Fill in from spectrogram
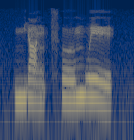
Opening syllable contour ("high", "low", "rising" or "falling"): low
